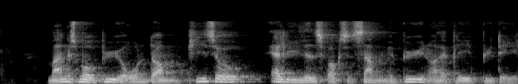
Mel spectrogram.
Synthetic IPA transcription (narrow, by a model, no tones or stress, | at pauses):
mɑ̈ŋəsmɔ̰ːb̥y̰ːɐʁɔnd̥ɒ̽m̰pʰisʰoæɐliːle̝̰ðˠsʋɒ̽ɡ̥səð̩ˠsɑ̈m̰n̩meb̥y̰ːnɒ̽æɐb̥le̝̥ːb̥yd̥e̝̰ːl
